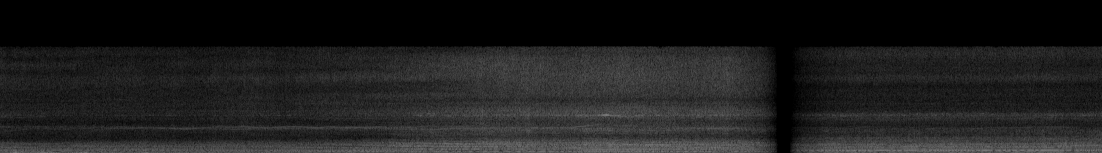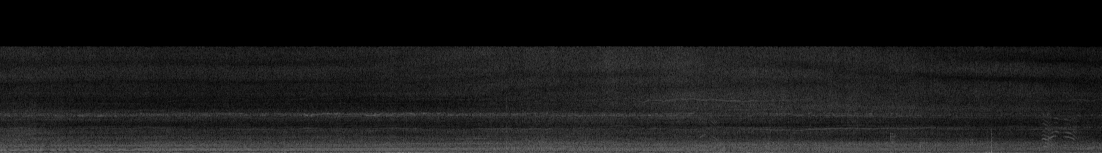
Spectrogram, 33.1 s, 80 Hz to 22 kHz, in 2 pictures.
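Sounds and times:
wind buffeting microphone: 0.0 - 4.5, 21.6 - 24.1, 26.9 - 28.9, 30.1 - 32.3
drone propellers whining: 0.0 - 33.0.

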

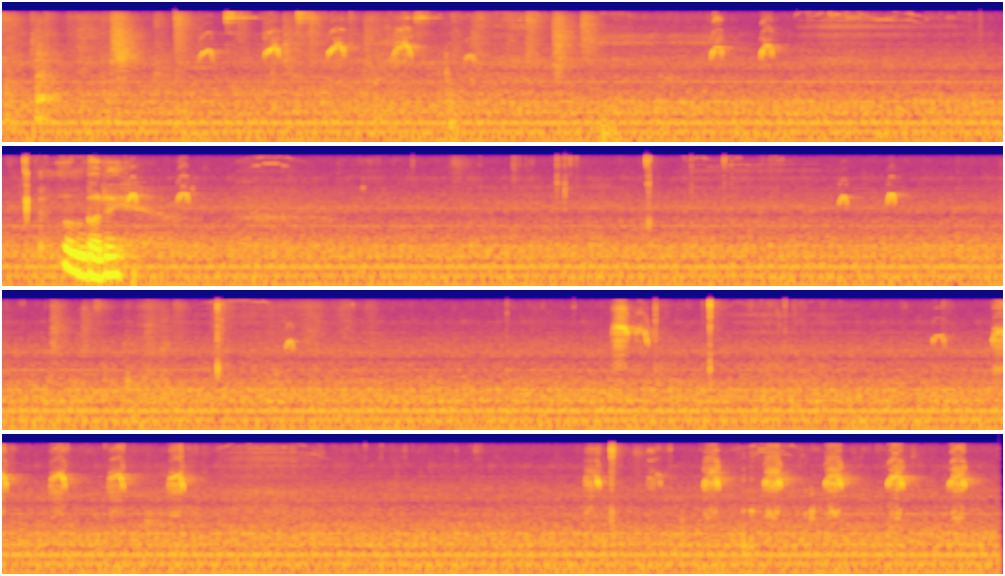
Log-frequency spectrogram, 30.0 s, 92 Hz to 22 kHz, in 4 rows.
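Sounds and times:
steady low hum: 0.0 - 30.0
duckling peeping: 1.5 - 3.8, 4.6 - 6.1, 8.5 - 9.1, 13.8 - 14.4, 17.1 - 17.4, 19.6 - 20.1, 22.0 - 24.2, 26.9 - 30.0.

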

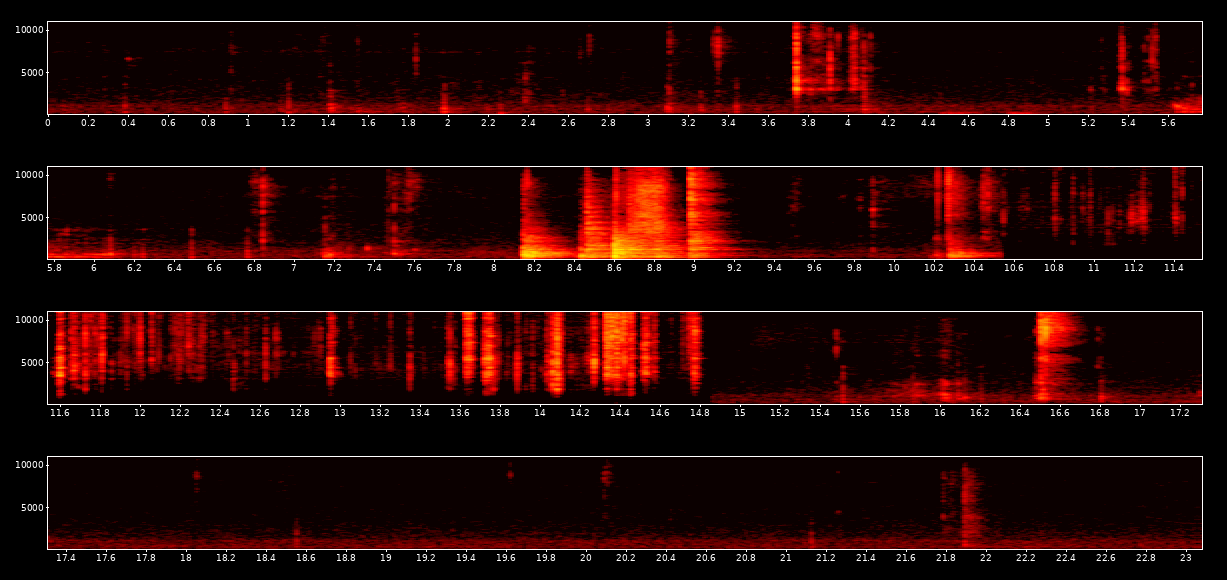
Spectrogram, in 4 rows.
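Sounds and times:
small crackles and clicks: 0.3 - 4.2, 5.2 - 7.7, 9.8 - 14.9.

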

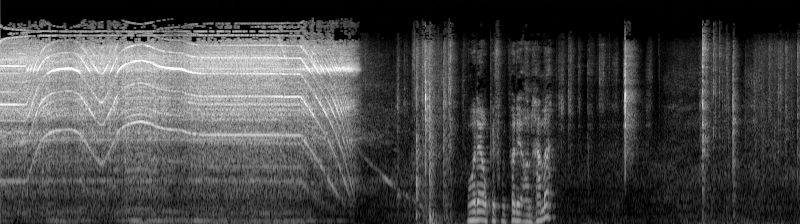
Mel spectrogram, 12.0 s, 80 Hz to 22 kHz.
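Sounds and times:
electric drill spinning: 0.0 - 6.1.

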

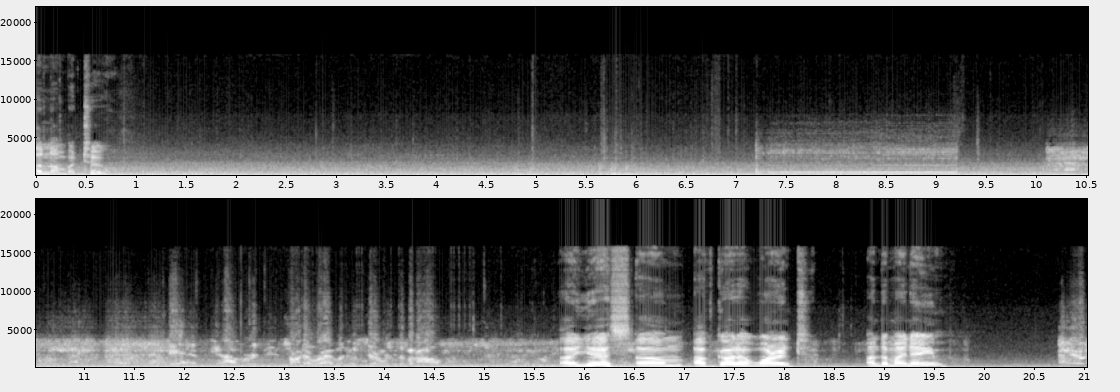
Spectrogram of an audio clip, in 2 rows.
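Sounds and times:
car cabin road rumble: 0.0 - 21.0
phone ringback tone: 7.2 - 9.2
voice on phone line: 10.1 - 19.6, 20.8 - 21.0.

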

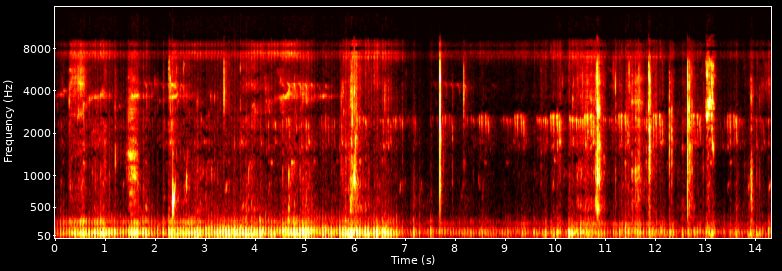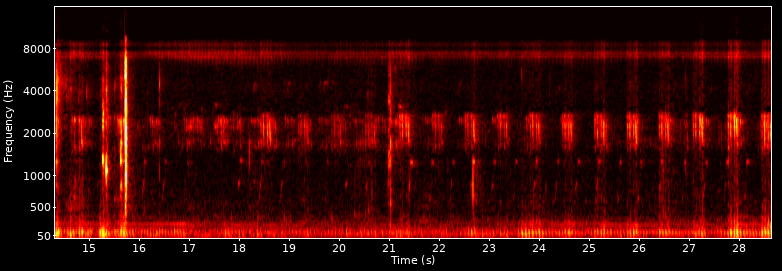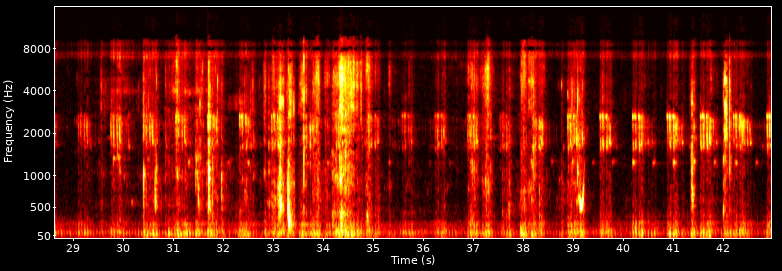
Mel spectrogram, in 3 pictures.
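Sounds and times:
animal chirping: 12.7 - 13.3.

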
